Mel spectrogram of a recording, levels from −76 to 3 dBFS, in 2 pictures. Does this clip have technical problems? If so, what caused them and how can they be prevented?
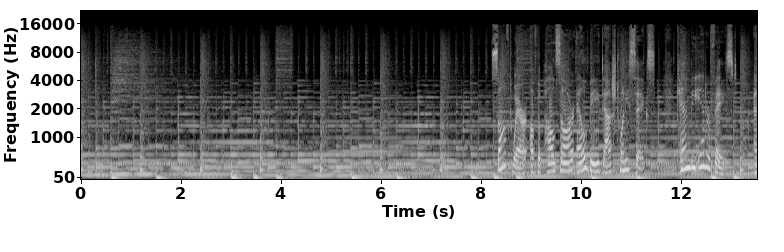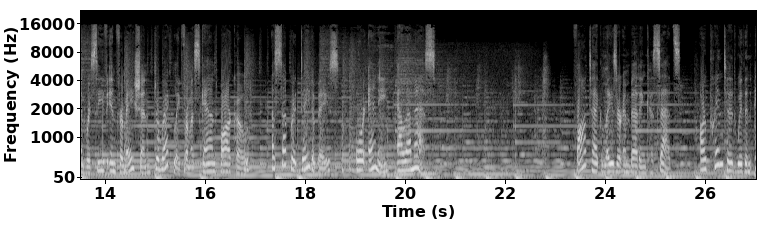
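Yes. Hard clipping occurs at 8.25–11.15 s, 13.47–16.84 s, 17.35–18.35 s, 19.04–20.51 s, 23.45–24.64 s and 25.91–27.02 s. In each stretch the sound is pushed about 3 to 6 dB past the level a stage in the chain can carry, so the peaks are sliced flat. Those squared tops add high harmonics, heard as crackle and harsh fuzz on the loud parts. Leave enough headroom at every gain stage, or use a limiter ahead of the converter.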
